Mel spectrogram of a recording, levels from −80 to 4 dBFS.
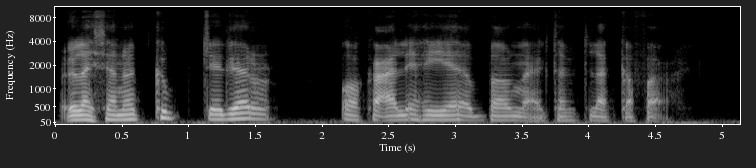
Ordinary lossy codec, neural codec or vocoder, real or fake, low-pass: Opus, 32 kbps; autoencoder, 22.05 kHz, a latent of 192 numbers a frame, VITS, trained on many speakers; fake; 9.9 kHz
